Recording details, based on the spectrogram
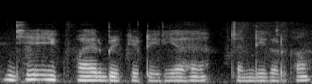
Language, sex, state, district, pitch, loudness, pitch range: Hindi, female, Chandigarh, Chandigarh, 180 Hz, -16 LUFS, 170-190 Hz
